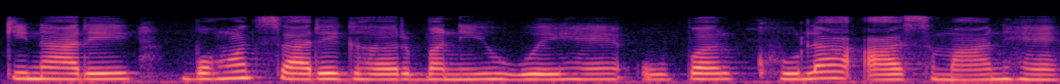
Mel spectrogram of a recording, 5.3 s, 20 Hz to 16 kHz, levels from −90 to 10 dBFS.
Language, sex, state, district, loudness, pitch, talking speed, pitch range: Hindi, female, Chandigarh, Chandigarh, -15 LUFS, 240 Hz, 125 wpm, 230-250 Hz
